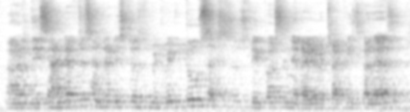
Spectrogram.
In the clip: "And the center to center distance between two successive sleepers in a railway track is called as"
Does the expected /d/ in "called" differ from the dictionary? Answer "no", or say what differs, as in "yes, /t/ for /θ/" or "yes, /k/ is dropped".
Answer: yes, /d/ is dropped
